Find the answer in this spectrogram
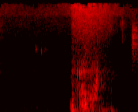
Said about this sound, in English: I should take a sip of water.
